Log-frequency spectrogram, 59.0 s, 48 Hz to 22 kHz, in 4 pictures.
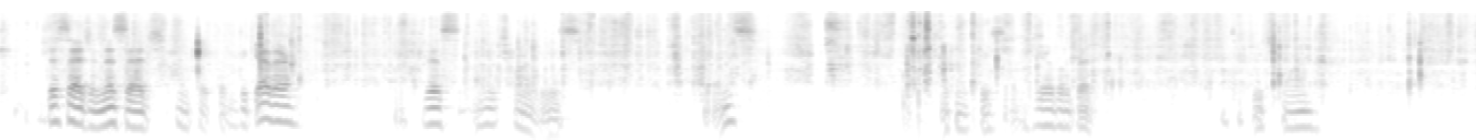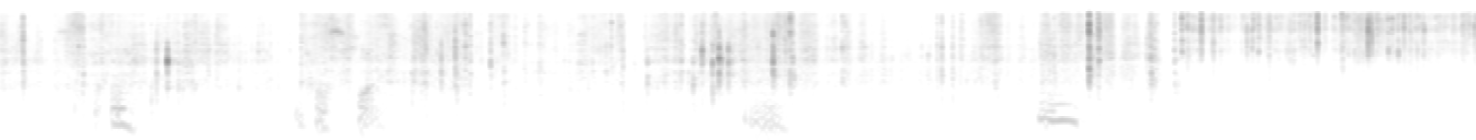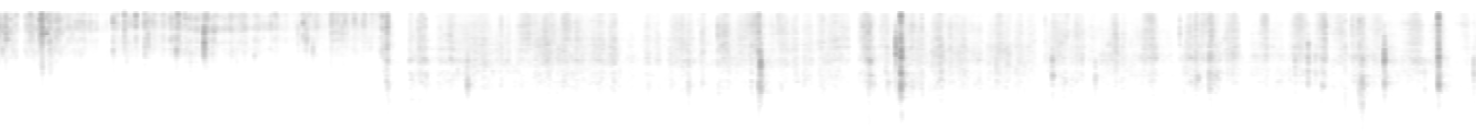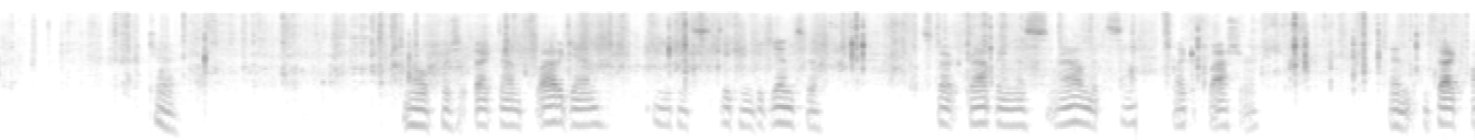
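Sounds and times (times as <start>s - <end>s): paper crinkling and rustling: 0.0s - 59.0s.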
